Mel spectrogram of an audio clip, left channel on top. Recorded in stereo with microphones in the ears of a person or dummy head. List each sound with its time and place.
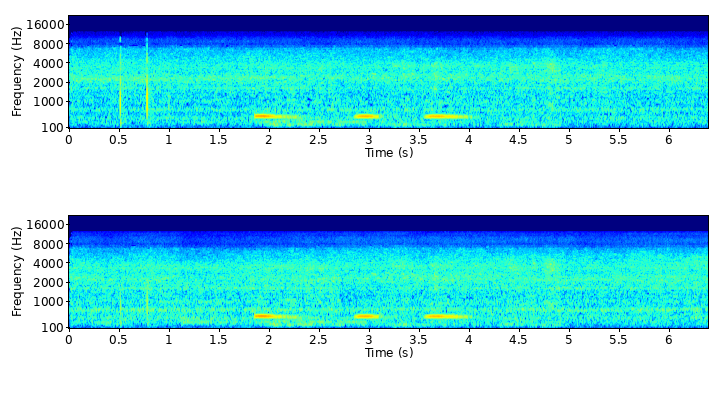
0.5 s a crack: 65° left (ahead or behind)
1.9 s a bird: centre (ahead or behind)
